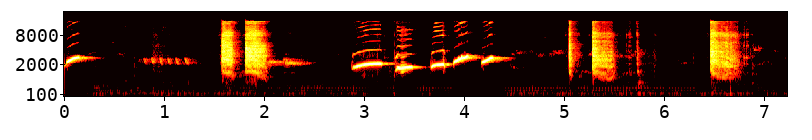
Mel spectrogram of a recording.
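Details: Female white-rumped shama call used to lure or provoke males: a short whistled note and a buzzy trill, harsh rasping bursts, then a run of five upward-sweeping whistled chirps, followed by more harsh noise bursts.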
